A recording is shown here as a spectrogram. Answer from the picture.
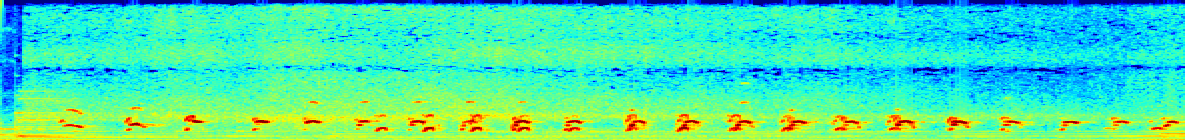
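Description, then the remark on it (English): White-tailed sea eagles give a rapid series of sharp, yelping squawks, about fifteen calls in steady rhythm, clear over a low, steady background rumble, in Lithuania where the eagles meet their mates. “This is the squawk of the sea eagles, where they meet their mates.”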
